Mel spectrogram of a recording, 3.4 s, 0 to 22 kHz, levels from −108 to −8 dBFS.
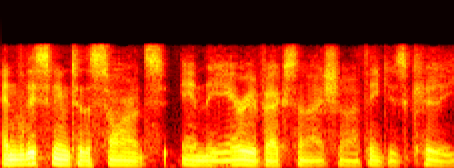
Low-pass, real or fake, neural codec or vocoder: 7.2 kHz; fake; codec, 16 kHz, 1.1 kbps, Voila-Tokenizer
